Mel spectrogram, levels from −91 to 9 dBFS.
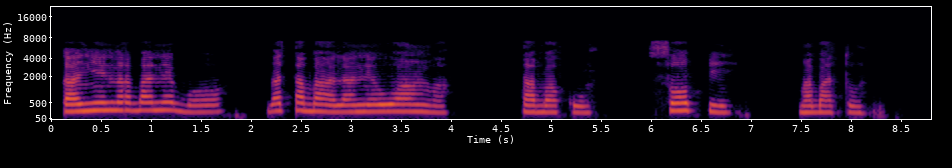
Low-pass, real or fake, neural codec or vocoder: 7.2 kHz; fake; codec, 16 kHz, 4 kbps, FreqCodec, smaller model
